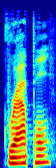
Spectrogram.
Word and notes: grapple: American English

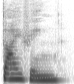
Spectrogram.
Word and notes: diving: British English

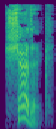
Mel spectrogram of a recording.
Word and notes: shaddock: British English

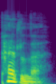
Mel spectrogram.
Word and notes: peddler: British English

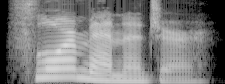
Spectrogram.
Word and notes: floor manager: American English

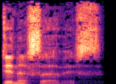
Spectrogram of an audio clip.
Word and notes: dinner service: British English

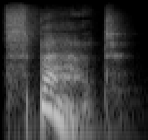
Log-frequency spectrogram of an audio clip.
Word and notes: spat: British English

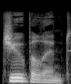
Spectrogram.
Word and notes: jubilant: American English

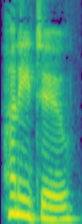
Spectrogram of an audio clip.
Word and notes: honeydew: American English

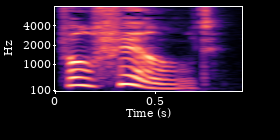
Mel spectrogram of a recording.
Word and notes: fulfilled: British English

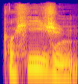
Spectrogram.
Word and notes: cohesion: American English

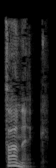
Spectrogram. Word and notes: chthonic: British English

